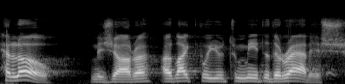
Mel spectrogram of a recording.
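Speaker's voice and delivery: loud, put-on made-up accent of unknown origin. Introducing the radish to the dish while cooking: unidentified put-on accent. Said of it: "I don't know why I'm using an accent".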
